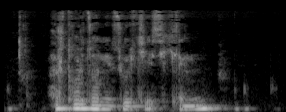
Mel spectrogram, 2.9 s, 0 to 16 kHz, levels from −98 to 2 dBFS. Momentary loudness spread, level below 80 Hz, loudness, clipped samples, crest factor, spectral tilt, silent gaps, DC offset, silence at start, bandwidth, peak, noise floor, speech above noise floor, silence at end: 20 LU; -62 dBFS; -34 LUFS; under 0.1%; 16 dB; -6 dB/octave; none; under 0.1%; 0.1 s; 11.5 kHz; -18 dBFS; -58 dBFS; 26 dB; 0.4 s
